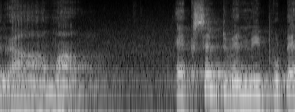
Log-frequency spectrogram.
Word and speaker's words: Rama: In Hindi, so you say Ram. In Sanskrit, we will say Rama.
